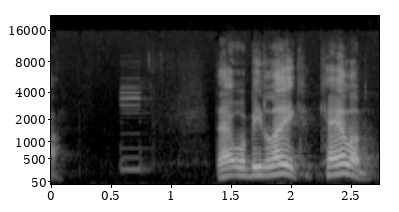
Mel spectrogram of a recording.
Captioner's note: buzzer beeps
